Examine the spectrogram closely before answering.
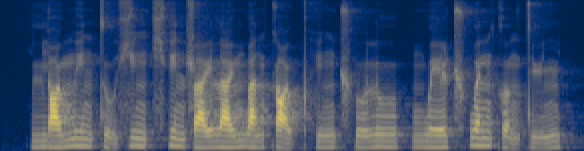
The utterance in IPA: ljɑ˨˦ʊ̯mi˥˨n t̪ṵ˨˩ɕi˥˨ŋ t͡ɕʰi˥˨nʂa˨˦ɪ̯ la˨˦ɪ̯mwa˨˦nkɑ̰˨˩ʊ̯ pʰi˨˦ŋʈ͡ʂʰu˨˦lu˦ | mwe˨˦ɪ̯ʈ͡ʂʰwə˦nkɤ̰˨˩ŋ t̪y˨˦n

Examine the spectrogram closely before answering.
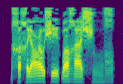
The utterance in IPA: χəχeʕɔ ʃeːɓɒʁaː ʃɔ̤ʁ

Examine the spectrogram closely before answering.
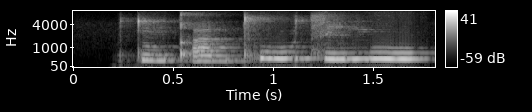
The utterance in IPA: tũ˨kʼa˨ntʰuː˦t͡si˦ mu˦

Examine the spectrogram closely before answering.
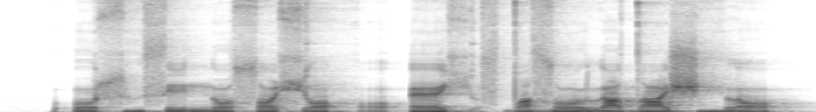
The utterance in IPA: ʔoɬə̤sinu sˤoɕɔhɔ̰ ʔɛ çɔ̰sdˤəzˤu ludˤe ʃe̤lɔ

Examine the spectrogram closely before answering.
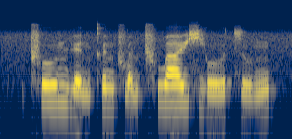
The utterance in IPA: ʈ͡ʂʰo˥ʊ̯n̪ɥɛ̰˨˩nkʰə˥˩nʈ͡ʂwa˩n ʈ͡ʂʰwa˥ɪ̯ɕjo˧˥ʊ̯t͡sʊ˧˥ŋ

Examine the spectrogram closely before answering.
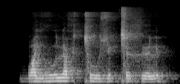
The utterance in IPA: bɑjɦulʏħ ǀuzʏ ǀʏxʏl

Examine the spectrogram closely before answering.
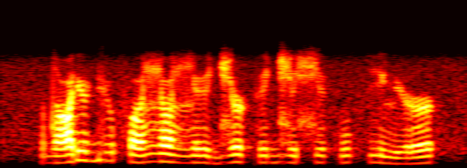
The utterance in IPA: dɑ˨˥ɾʲʌ˨˥ɡʲʊ˦ fʌ˨˥ɮʌ˥˨ ɮɪː˧˩d͡ʑə˞˥˨kɪ˦ d͡ʑə˦ ɕɪ˥˨ ku˥˨ki˥˨lʲə˞˨˥

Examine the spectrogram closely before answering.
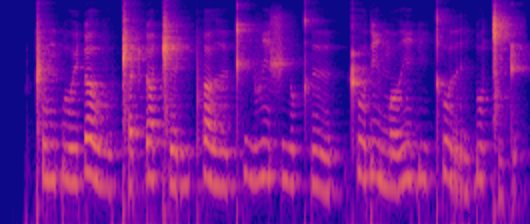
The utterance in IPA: ǁu˨mɓu˨y̯ ɗʌ˦˨u̯vṳ˨ǁʌ˨ʈɗʌ˦˨ ǁi˨ɽi̤˦˨pʰʌ˦˨ɣɨ˨ kʰi̤˦˨vi˦˨ʃi̤˦˨u̯ kʰɨ˦˨ | ʈʰu˦˨ɗi˦˨ mo˨ɣi˦˨ɠi̤˦˨ kʰu˦˨ri̤˨ɠu˦˨ǀi̤˨ʈ

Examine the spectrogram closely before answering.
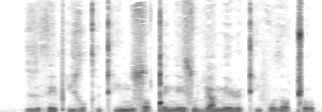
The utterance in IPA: ɣɨθepʼi ɣokʰɨkʰimu sɔǃe nesu ʎa meɭɨ kʰifoðɔǁo

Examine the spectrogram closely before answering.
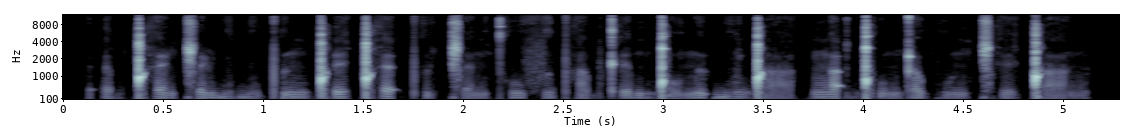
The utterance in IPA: ʔɛ˨bǃʰɛ˦˨ɳǁɨ˦ɳ bu˦bu˦pʼɨ˦ŋ ǃʼe˦ǃʰɛ˦ʔpʼɨ˨ ǁɛ˨ŋt̪ʰu˦ fɨ˦pʰa˨bkʼe˦b ŋ͡ǃo˨n̪ɨ˦ʔbu˦ŋ͡ǃa˨ | ŋa˦ʔǃʼu˨ŋʈa˦ kʷe˨ŋ ǁʰe˨ǃa˨ŋ

